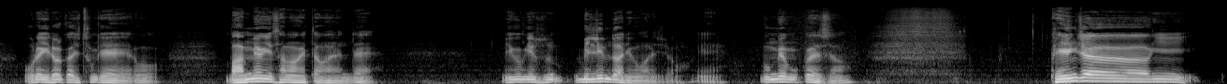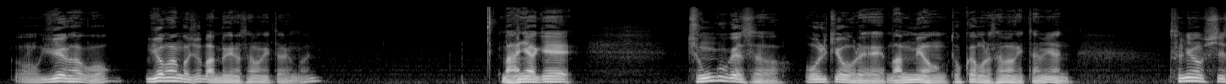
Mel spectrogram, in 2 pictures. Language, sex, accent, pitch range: Korean, male, native, 100-130 Hz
